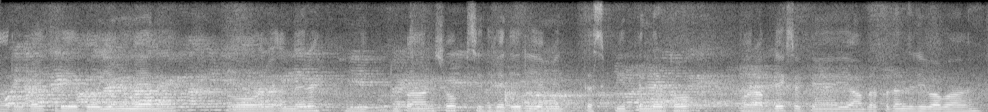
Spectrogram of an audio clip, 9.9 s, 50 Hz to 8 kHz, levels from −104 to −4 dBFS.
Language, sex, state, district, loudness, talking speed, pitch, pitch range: Hindi, male, Rajasthan, Bikaner, -16 LUFS, 115 wpm, 150 Hz, 145-155 Hz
